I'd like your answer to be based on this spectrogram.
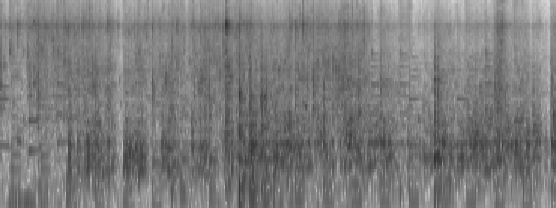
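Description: Water is poured onto grated jaggery for carrot halwa, making a continuous close splashing gush that runs the whole time with small surges, no talking over it.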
